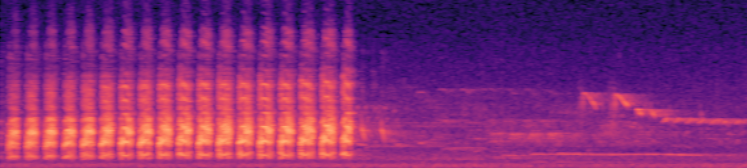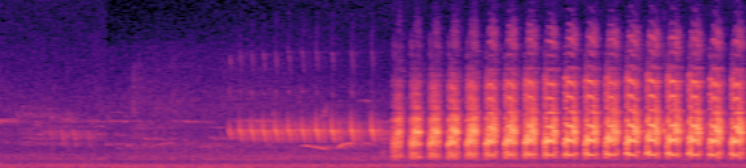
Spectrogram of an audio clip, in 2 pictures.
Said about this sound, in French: À la lisière du bois, ou dans un vieux verger, on entendra peut-être le chant du torcol. Lui aussi est un drôle d'oiseau, de la taille d'un moineau, spécialiste de la chasse aux fourmis.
